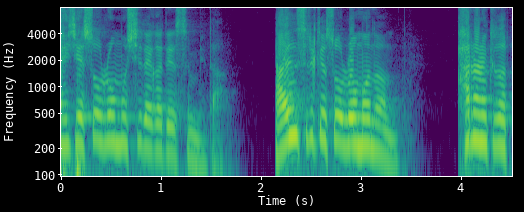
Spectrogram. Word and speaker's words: 솔로몬: 그러니까 솔로몬 시대에 이 태평천하가 이루어지고 있다는 말은 솔로몬의 시대에 드디어 이스라엘과 주변국들이 누리고 있는 이 평화는, 이 평화의 시기는 이동형 성소를 대체하는 성전 건축이 필요한 시기가 되었다라고 하는 것을 알려주는 겁니다. 솔로몬의 히브리식 발음이 셜로모흐라고 읽습니다.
